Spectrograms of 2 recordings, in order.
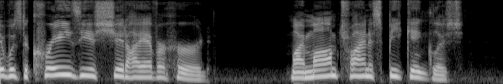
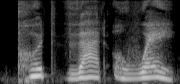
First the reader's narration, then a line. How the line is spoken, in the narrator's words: my mother whispered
